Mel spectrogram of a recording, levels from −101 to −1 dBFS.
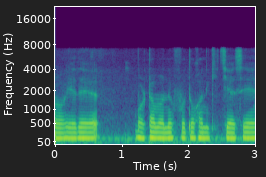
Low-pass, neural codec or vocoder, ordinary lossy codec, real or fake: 7.2 kHz; none; none; real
